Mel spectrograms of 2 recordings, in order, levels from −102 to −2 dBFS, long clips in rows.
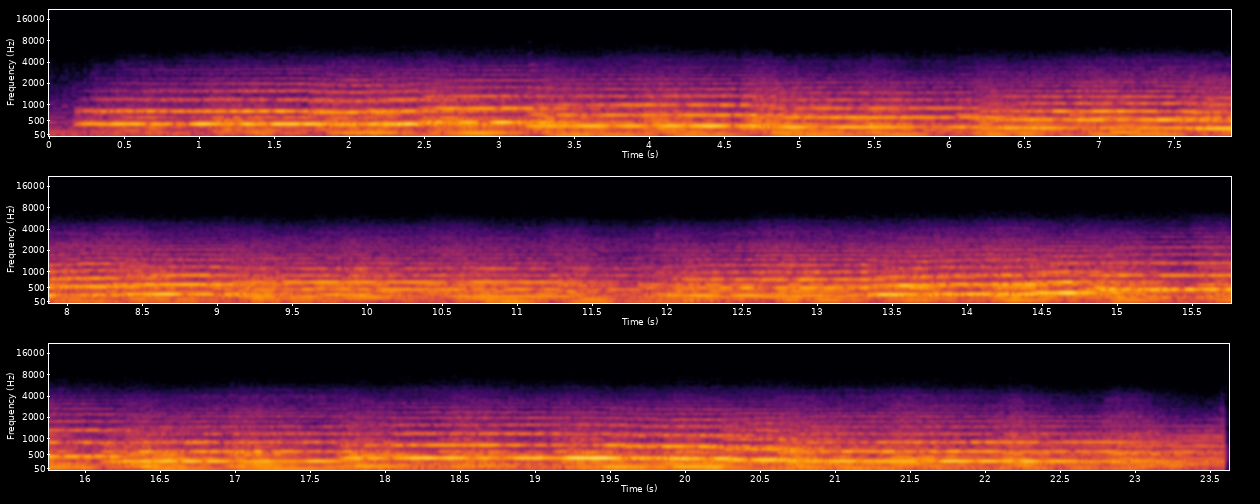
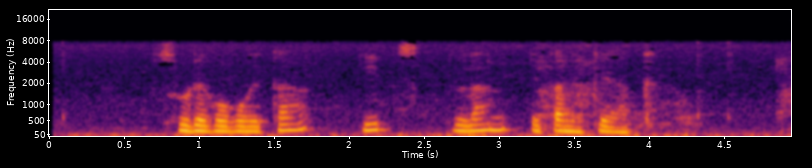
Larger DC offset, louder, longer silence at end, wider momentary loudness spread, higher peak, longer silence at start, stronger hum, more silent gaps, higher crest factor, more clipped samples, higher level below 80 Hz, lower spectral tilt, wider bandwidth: neither; first, -20 LUFS vs -23 LUFS; second, 0 s vs 0.45 s; second, 8 LU vs 16 LU; about the same, -4 dBFS vs -6 dBFS; about the same, 0.05 s vs 0.15 s; neither; neither; about the same, 16 dB vs 18 dB; neither; first, -36 dBFS vs -44 dBFS; first, -12.5 dB/octave vs -8.5 dB/octave; second, 4.2 kHz vs 7.6 kHz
